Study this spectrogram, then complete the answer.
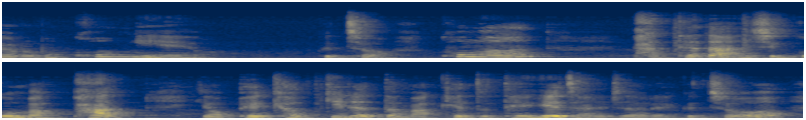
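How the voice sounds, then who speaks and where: A woman giving a chatty lecture on regional food, talking straight to her students and asking them questions. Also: mid-range voice. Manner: chatty, addresses students as 여러분, asks rhetorical questions. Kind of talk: recorded lecture. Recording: voice a bit far from the mic.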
